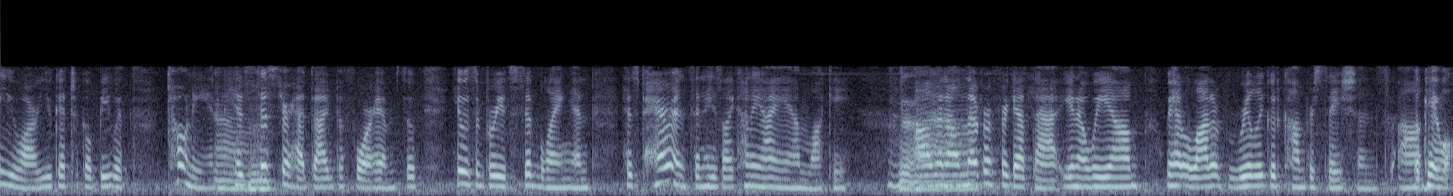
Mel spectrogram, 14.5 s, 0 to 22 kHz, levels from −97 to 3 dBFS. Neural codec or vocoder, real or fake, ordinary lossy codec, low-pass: vocoder, 44.1 kHz, 128 mel bands every 256 samples, BigVGAN v2; fake; MP3, 48 kbps; 5.4 kHz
